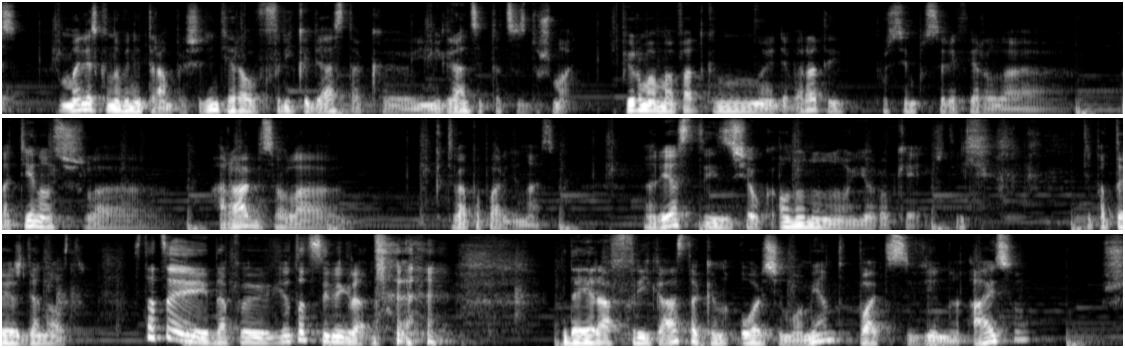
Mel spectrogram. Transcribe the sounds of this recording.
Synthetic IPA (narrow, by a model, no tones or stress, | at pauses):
s | majaleskɨnuvenʲit̪ːɾampːɾeʃed̪int̪ejeɾaofɾikəd̪east̪akʰəimiɡɾanijt̪ot̪sɨsʲd̪uʃma̰nʲ | peurmamaflat̪kənunujead̪e̞vəɾat̪ɨj | purʃi̥simplusəɾe̞fe̞ɾəla̰ | la̰t̪inosʃila̰ː | ɾabʲijsa̰wla̰ | kɨ̥t̪ʲevapopoaɾʲed̪ʲina̰sʲi | ɨnre̞st̪ijzit͡ʃewkəonununujorokʲʰḛjʃt̪i | t̪ʲipat̪ujeʃd̪eanoost̪ɾə | st̪at̪sajejd̪apəjewt̪ot̪semiɡɾat̪ | d̪aje̞ɾafɾikaast̪akəɨno̞rʲt͡ʃe̞mo̞me̞nt̪poat̪ʲe̥səvinəʔajsu | ʃi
